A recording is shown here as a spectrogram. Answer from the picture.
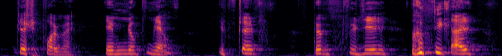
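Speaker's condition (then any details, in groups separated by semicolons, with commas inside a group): Cerebral palsy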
